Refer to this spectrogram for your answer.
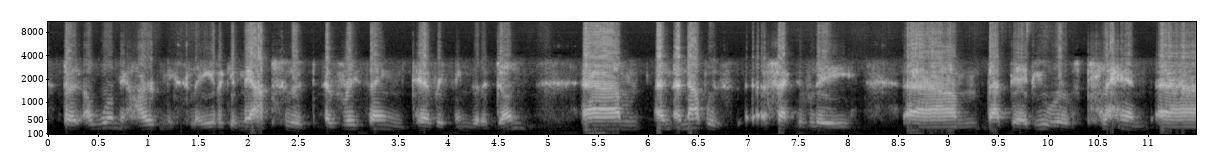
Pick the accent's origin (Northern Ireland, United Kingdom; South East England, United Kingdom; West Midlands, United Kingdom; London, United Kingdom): Northern Ireland, United Kingdom; Derry; moved away; growing up in Northern Ireland, right sort of in the Craigan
